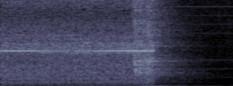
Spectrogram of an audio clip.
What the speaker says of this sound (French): je suis l'aspirateur parce que ça fait beaucoup de bruit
